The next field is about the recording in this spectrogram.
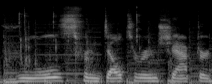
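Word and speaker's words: Rouxls: Is this its pronounced rules from Delta Rune chapter 2? That's funny. Yeah. No, definitely. It's pronounced rules.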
